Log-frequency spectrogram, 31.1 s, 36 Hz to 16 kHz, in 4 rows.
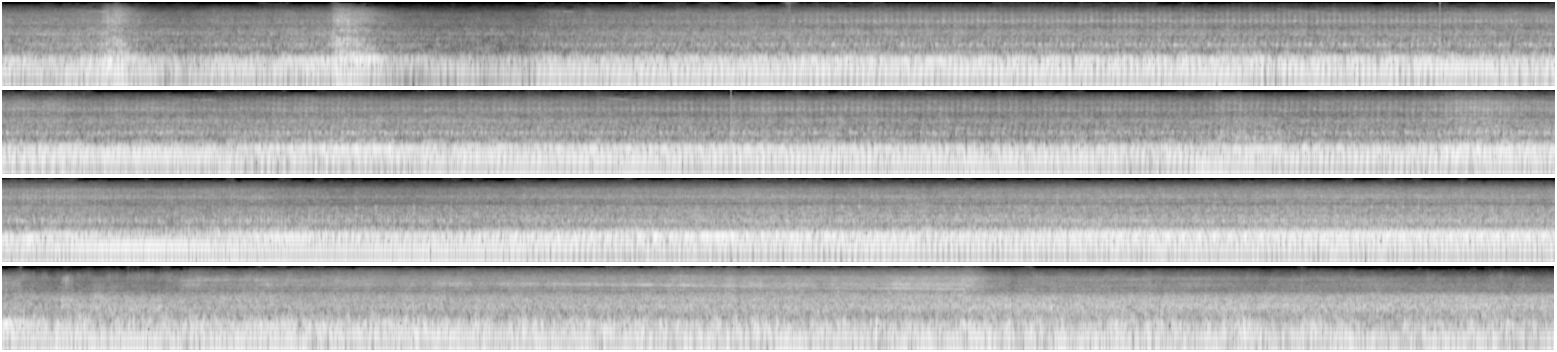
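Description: Straight-piped 6.7 Cummins diesel inline-six, heard right beside its 5-inch exhaust tip as the truck pulls away and accelerates, the exhaust note rising and falling with the throttle. A couple of sharp knocks come just after the start. From about 23 s in, wind and road noise from cruising speed join the steady exhaust.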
